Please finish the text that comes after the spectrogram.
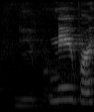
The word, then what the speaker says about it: Niebuhr: I'm sorry, Niebuhr? Niebuhr, thank you.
